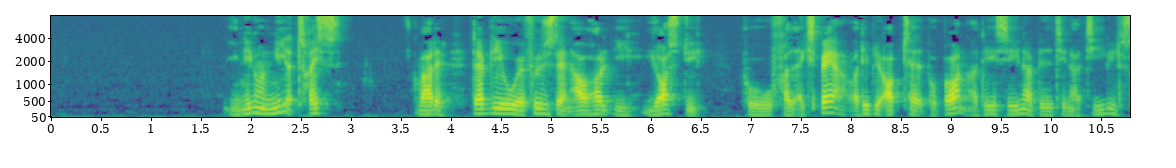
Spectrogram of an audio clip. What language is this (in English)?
Danish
